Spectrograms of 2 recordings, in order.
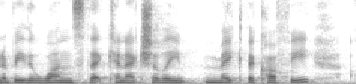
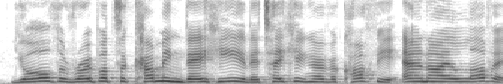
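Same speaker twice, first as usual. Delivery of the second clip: loud, higher-pitched excited retelling; excited customer; 6 semitones higher, 7 dB louder than usual. Retold or imitated. Woman retelling a happy robot-coffee customer's reaction, excited. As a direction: imitate a stoked customer, louder and higher. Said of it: "He was so excited that he's like".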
